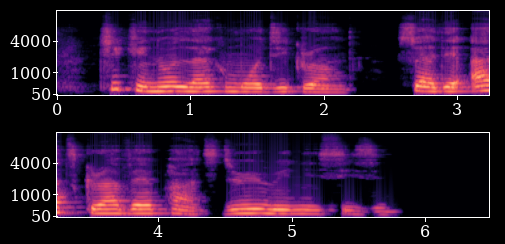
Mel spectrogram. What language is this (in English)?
Nigerian Pidgin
